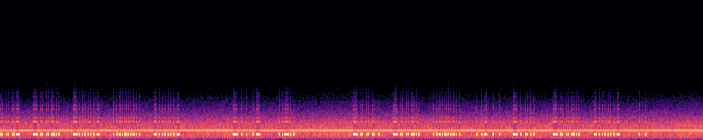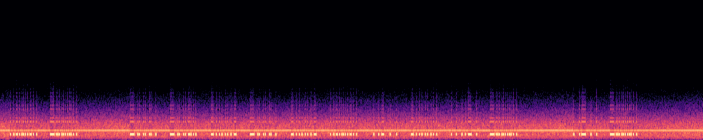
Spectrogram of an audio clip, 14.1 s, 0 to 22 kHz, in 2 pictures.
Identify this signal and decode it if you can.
Hellschreiber (Feld-Hell, 122.5 baud), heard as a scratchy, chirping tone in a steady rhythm, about 980 Hz, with radio static and a steady whistle near 1570 Hz. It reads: … MI PRZYKRO, ZE PROPOZYCJE TE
